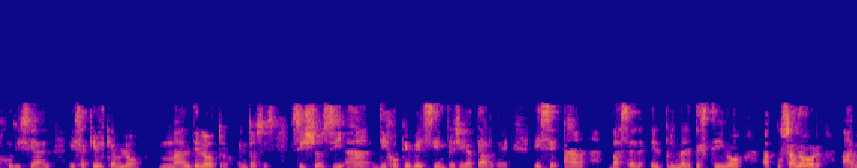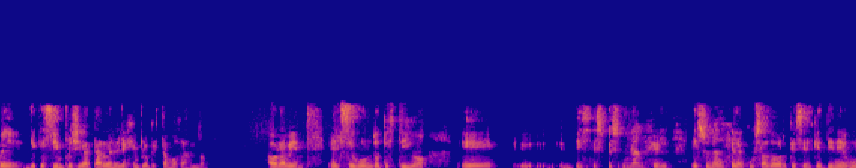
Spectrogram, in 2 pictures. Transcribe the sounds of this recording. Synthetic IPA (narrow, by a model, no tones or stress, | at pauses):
xuðisjal | ḛsake̞lkeaβlo̞ | mald̪elo̞t̪ɾo̞e̞nt̪o̞nse̞sːiʒosiʔaðixo̞ke̞βe̞sje̞mpɾe̞ʒe̞ɣat̪aɾðe̞esḛʔaβaseɾelpɾimeɾt̪e̞st̪iɣo̞a̰kusaðo̞ɾ | a̰βeðe̞kesje̞mpɾe̞ʒe̞ɣat̪aɾð̞ene̞le̞xe̞mplo̞kest̪amo̞zðand̪o̞ | a̰o̞ɾaβje̞nelse̞ɣund̪o̞t̪e̞st̪iɣo̞e | esesesunaŋxe̞lesunaŋxe̞lakusað̞o̞ɾkeselket̪je̞ne̞ʔu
